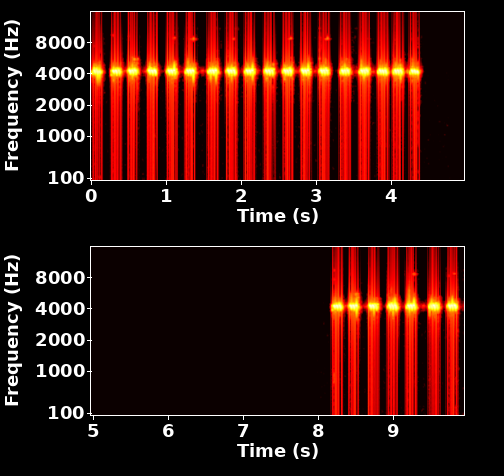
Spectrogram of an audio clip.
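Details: Cricket chirping in a steady run of short, high pulses about four per second, stopping for nearly four seconds of silence before the chirps resume; no other sounds.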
